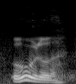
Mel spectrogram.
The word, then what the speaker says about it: Ole: And in that book, he tells the story of a Norwegian minister and author named, I don't know how to pronounce it, O-L-E, Ul, how do you pronounce it in Norwegian? Ul Hallesby.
